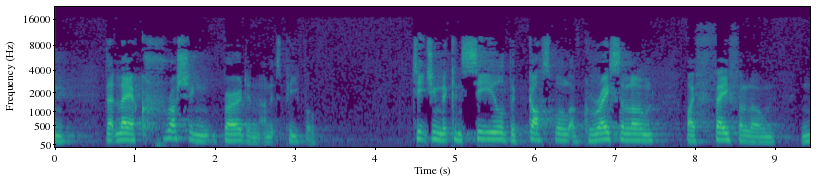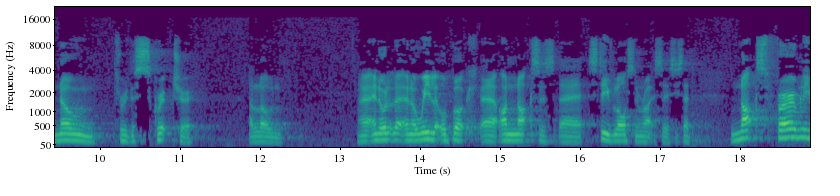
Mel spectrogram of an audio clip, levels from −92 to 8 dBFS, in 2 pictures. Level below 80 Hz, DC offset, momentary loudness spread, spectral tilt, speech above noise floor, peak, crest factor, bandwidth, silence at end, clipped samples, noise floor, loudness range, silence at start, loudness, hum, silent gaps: -66 dBFS; under 0.1%; 15 LU; -4 dB/octave; 31 dB; -6 dBFS; 22 dB; 17 kHz; 0 s; under 0.1%; -58 dBFS; 5 LU; 0 s; -27 LUFS; none; none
